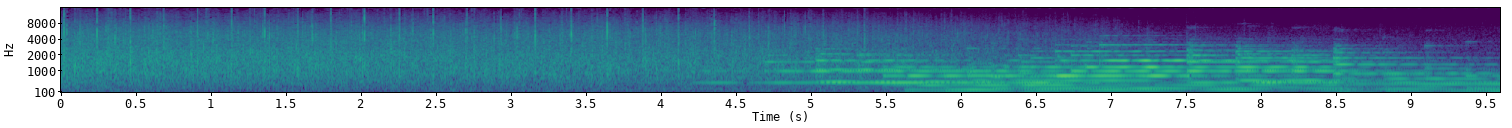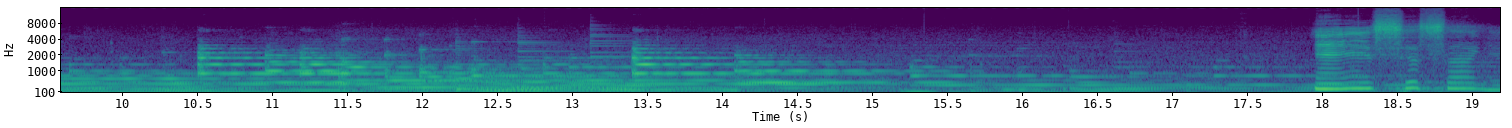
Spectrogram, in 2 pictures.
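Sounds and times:
concert audience applause at a Korean televised concert show: 0.0s - 7.3s
band playing: 4.1s - 19.0s.

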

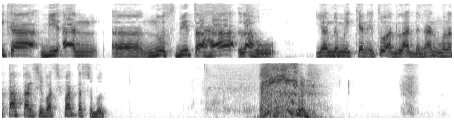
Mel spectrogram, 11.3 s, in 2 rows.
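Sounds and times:
speech: 0.0s - 7.0s, 9.3s - 9.6s
sneeze: 8.8s - 9.8s.

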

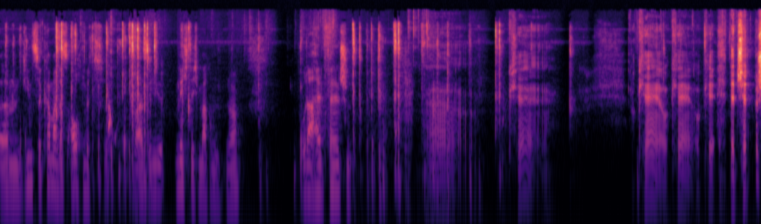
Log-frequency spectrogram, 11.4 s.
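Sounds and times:
typing on a computer keyboard: 0.0s - 3.0s, 3.9s - 8.7s
speech: 0.0s - 5.6s, 7.8s - 8.3s, 9.6s - 11.4s.

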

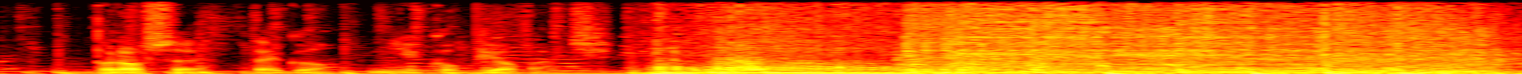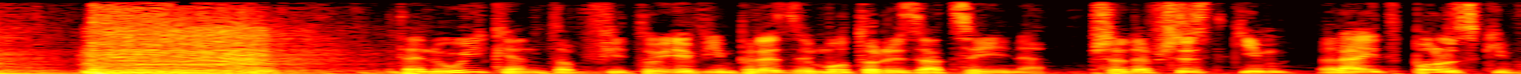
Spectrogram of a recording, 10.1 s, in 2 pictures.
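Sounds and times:
speech: 0.3s - 2.8s, 6.4s - 10.1s
Harley-Davidson motorcycle doing a burnout: 2.1s - 5.0s.

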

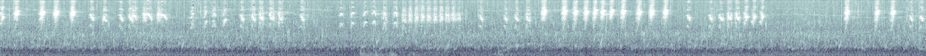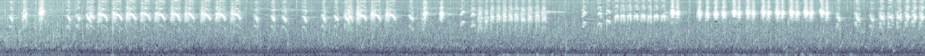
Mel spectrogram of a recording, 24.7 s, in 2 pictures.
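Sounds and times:
Little spiderhunter song of sharp high chips and trills: 0.0s - 10.3s, 11.2s - 24.6s.

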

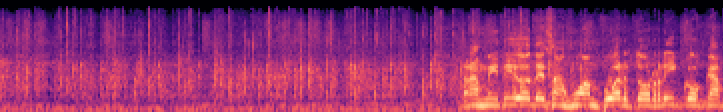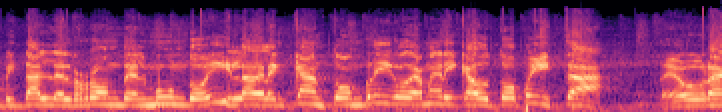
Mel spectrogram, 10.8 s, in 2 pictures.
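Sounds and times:
crowd applauding: 0.0s - 4.7s
low rumble: 2.6s - 8.0s
speech: 3.4s - 10.8s.

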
